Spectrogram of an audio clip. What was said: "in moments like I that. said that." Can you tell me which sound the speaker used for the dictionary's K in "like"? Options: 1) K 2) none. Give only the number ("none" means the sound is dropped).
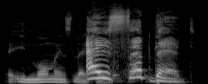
2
